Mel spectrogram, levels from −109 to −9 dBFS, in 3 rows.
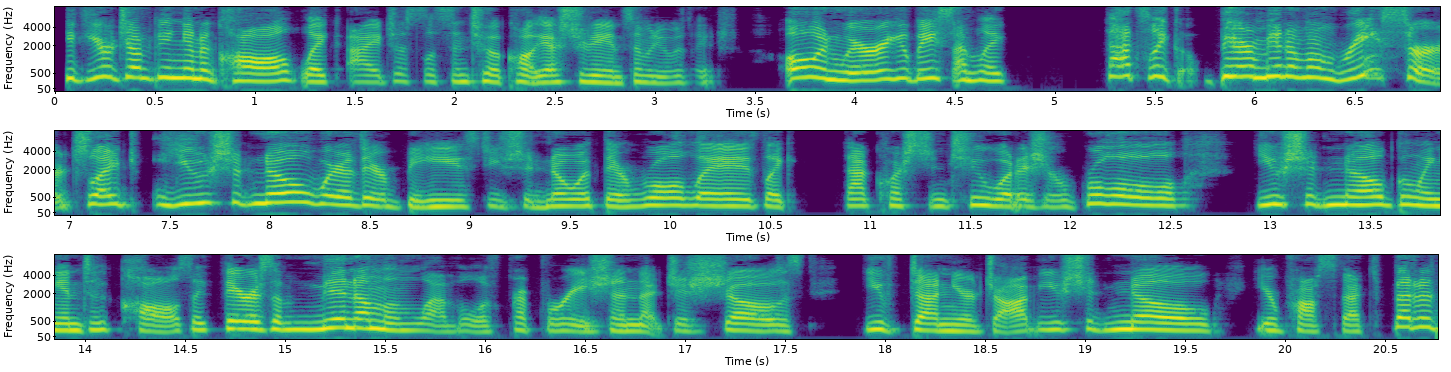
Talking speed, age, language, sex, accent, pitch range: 230 wpm, 20-39, English, female, American, 215-295 Hz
